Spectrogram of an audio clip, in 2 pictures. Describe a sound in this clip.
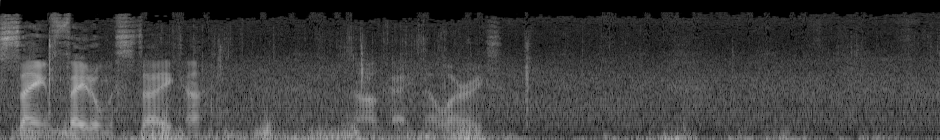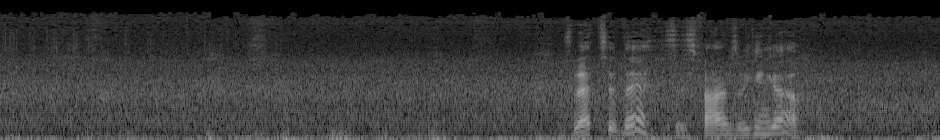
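A man speaks calmly and clearly close by, outdoors.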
